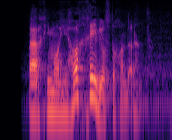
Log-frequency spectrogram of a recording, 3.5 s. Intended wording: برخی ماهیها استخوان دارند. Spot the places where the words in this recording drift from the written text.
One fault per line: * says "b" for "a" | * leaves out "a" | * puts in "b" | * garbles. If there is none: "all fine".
* puts in "خیلی"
